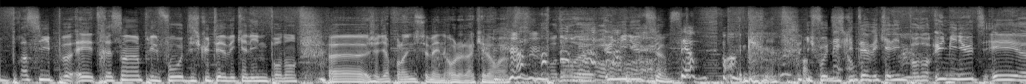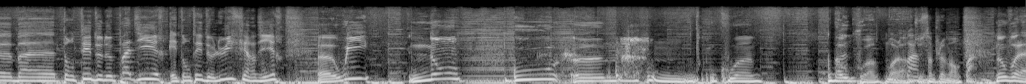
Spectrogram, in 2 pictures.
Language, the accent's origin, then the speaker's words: French; Portugal; moi je peux le faire parce que je suis portugais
